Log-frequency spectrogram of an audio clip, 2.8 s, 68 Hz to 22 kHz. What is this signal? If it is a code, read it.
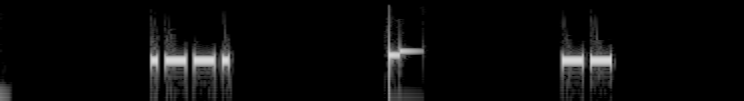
Morse code, heard as a keyed tone, about 46 wpm, 700 Hz. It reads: P M
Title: Single Letters - Rapid-Fire 45wpm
